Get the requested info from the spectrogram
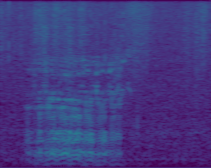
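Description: A horse neighs once, a call about a second long.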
